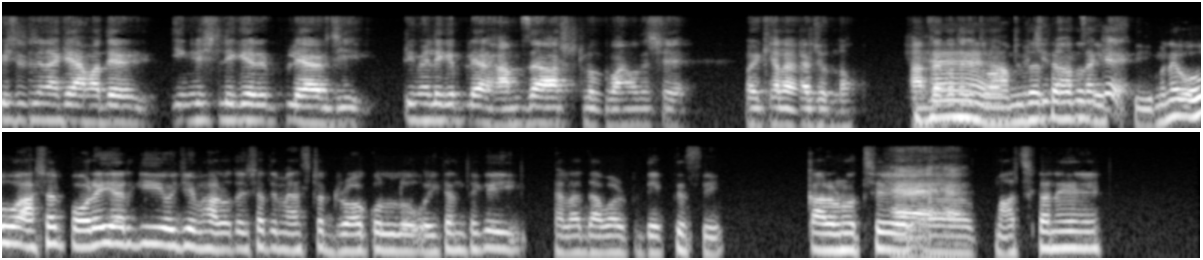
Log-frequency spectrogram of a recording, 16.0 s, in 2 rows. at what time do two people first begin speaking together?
6.2 s

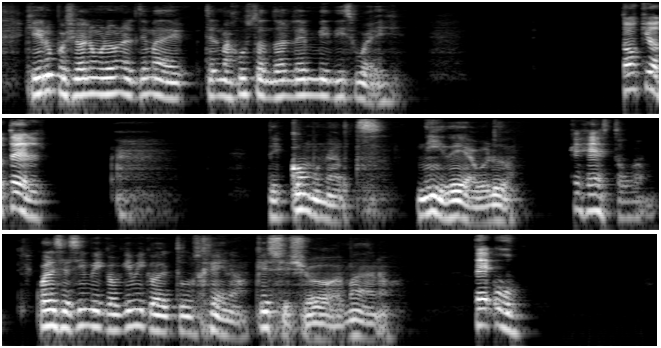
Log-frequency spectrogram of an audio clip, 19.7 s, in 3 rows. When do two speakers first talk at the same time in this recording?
none

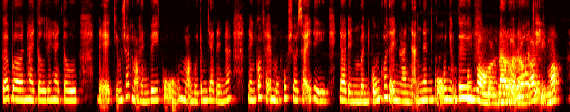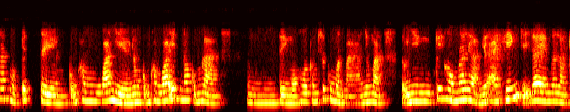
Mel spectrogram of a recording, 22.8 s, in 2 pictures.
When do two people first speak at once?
9.3 s

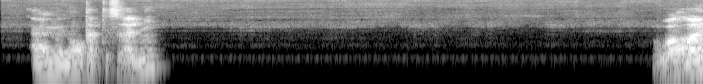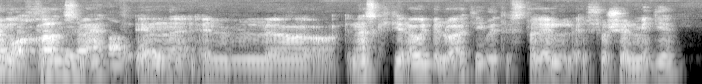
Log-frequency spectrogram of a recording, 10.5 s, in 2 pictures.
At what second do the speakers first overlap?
5.0 s

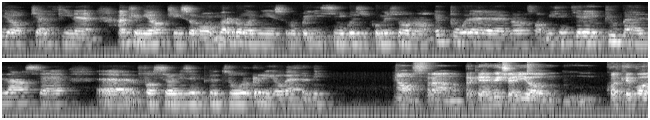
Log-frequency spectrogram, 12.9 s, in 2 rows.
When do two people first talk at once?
none

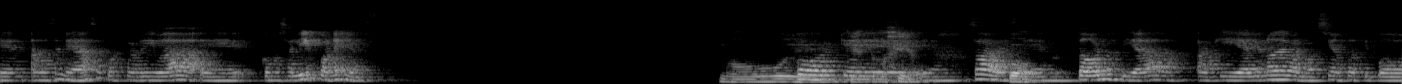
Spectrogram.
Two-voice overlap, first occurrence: 8.0 s

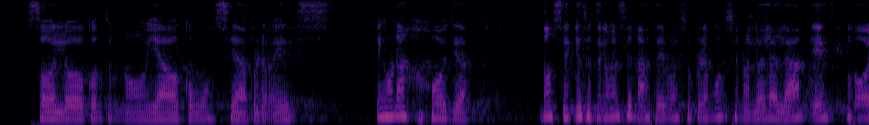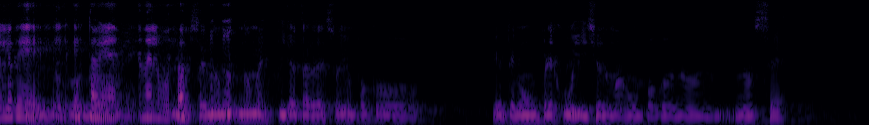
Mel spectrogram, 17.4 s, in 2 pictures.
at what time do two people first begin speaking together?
8.9 s

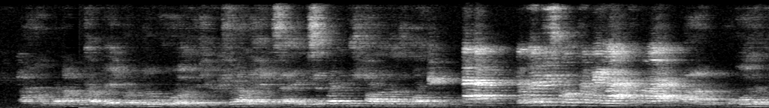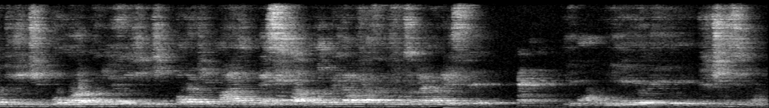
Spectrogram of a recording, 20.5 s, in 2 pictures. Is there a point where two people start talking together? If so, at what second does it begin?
none

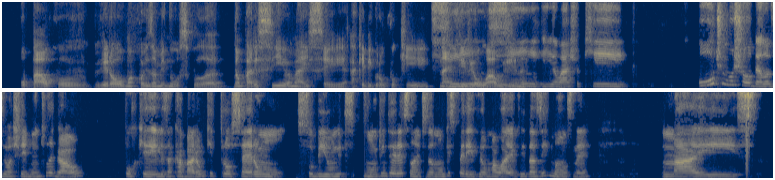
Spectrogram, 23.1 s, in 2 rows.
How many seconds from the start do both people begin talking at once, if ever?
6.4 s

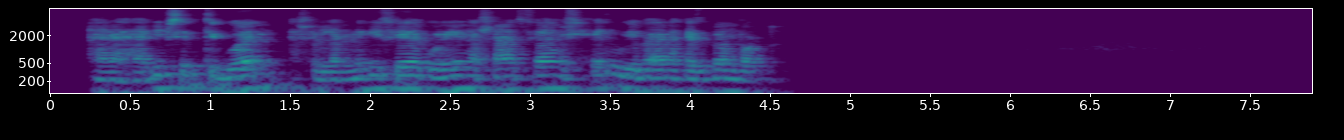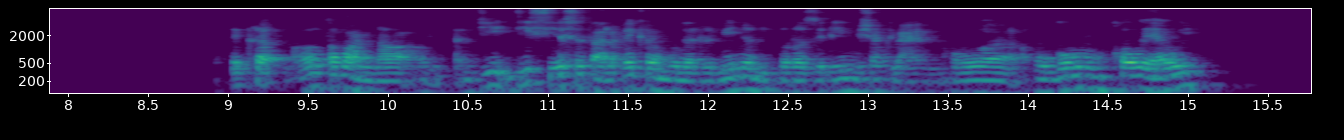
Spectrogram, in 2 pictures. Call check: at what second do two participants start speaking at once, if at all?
none

